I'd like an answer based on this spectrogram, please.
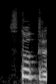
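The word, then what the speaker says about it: सुत्त: बुद्ध का जो फ़ॉर्मूला है, बुद्ध की जो टीचिंग है, पाली में र साइलेंट होता है, तो इसको सूत कर दिया गया सूत विटा का।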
